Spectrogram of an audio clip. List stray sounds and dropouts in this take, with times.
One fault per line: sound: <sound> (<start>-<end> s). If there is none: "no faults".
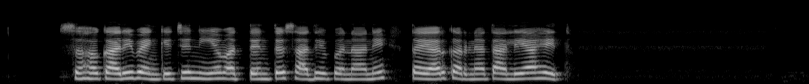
no faults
